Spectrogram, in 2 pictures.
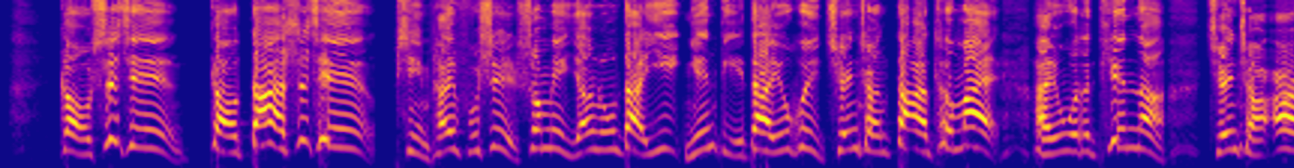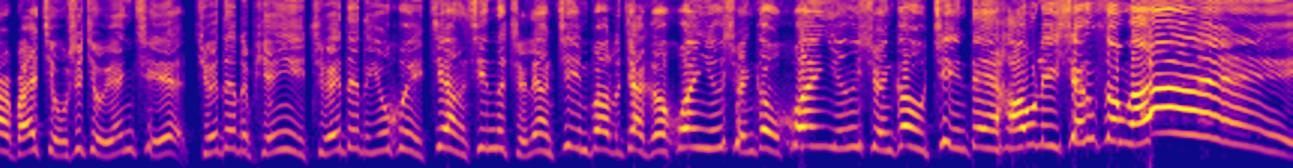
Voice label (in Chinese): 男 促销广告; 岳云鹏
